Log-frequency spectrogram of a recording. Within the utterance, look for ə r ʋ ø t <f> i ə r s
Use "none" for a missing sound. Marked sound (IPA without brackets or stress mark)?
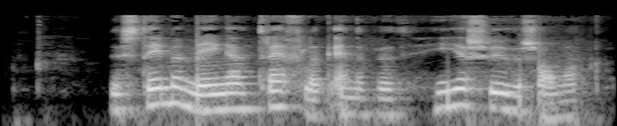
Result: h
